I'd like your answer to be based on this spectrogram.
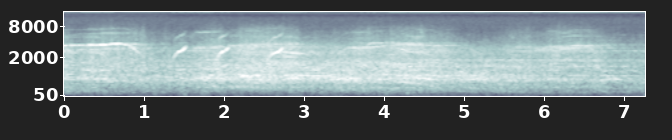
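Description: A boxing crowd at a 1984 fight night applauds and cheers as the bout ends, a dense, steady wash of clapping and crowd noise with scattered whistles running the whole time.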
